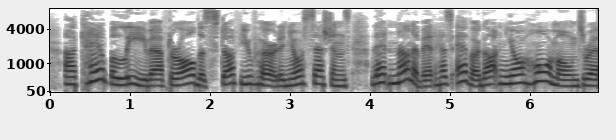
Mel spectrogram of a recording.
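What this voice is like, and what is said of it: Usual voice. Nothing is said of it.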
